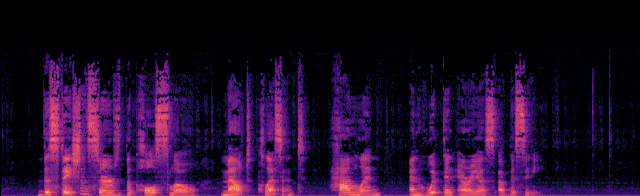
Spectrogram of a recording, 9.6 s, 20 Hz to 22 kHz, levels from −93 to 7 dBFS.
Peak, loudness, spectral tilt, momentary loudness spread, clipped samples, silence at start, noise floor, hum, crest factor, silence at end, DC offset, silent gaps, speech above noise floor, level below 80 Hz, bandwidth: -6 dBFS; -23 LUFS; -2.5 dB/octave; 15 LU; under 0.1%; 0.6 s; -60 dBFS; none; 20 dB; 1.55 s; under 0.1%; none; 38 dB; -66 dBFS; 16 kHz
